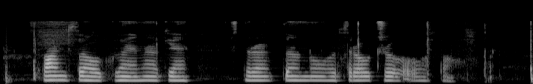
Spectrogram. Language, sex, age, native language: Icelandic, male, 11, Icelandic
